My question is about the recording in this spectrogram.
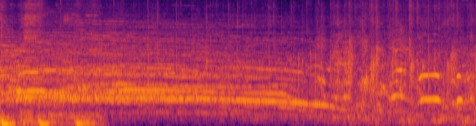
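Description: Live band music with a steady low beat that drops out about a second and a half in, leaving a long held note that slowly falls in pitch over a cheering crowd.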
